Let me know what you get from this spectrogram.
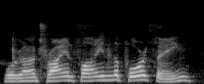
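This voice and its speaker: A man doing a booming gruff gamekeeper. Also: normal speed, lightly acted. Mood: earnest. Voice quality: gruff, growling, loud, rustic speech. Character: huge gruff rough-spoken male gamekeeper. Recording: dull lo-fi recording.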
